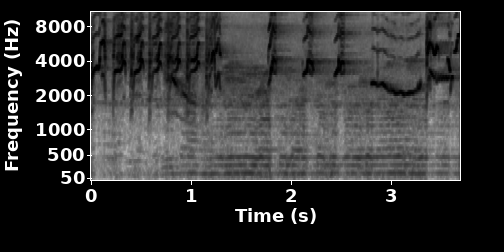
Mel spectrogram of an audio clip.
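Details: Oriental magpie-robin singing as a lure to spur tail-spreading: quick repeated squeaky notes, isolated sharp chips and a drawn-out level whistle, over a continuous low humming drone.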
